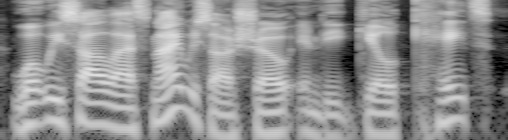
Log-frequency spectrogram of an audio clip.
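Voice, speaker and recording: A man's voice: medium pitch, lively intonation, brisk, no room sound, studio quality. A man hosting a theatre podcast, chatting with enthusiasm and gushing about the shows. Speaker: podcast host, theatre reviewer. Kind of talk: casual chat.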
